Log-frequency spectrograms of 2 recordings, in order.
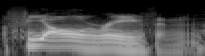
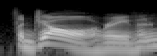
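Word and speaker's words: Fjällräven: it's from a Swedish company called fial raven okay it's going to look like fajal or even but please don't say it like a freaking redneck right so if you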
